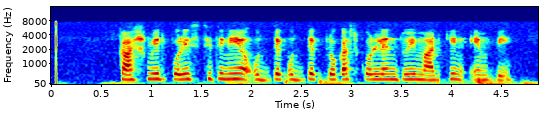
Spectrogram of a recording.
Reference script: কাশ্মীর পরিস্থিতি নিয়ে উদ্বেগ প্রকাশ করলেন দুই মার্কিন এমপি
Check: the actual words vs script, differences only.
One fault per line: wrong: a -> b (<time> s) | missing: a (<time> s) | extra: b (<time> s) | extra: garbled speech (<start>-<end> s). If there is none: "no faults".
extra: উদ্বেগ (2.4 s)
